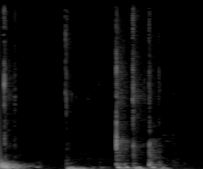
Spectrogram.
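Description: Computer keyboard typing: a few separate keystrokes at an uneven pace.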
